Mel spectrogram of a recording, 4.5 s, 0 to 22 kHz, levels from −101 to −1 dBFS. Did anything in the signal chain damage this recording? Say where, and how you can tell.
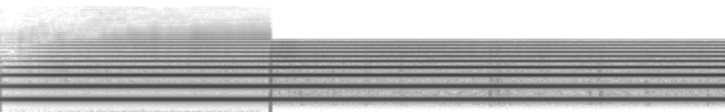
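Yes. At 1.69 s the music abruptly turns dull, with nothing above 4.9 kHz and a faint new noise floor. This points to an input switched to a poorer device at the driver stage, likely.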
